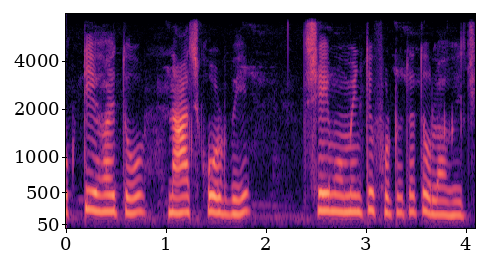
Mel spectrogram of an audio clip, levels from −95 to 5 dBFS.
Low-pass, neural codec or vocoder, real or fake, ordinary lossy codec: 7.2 kHz; none; real; none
